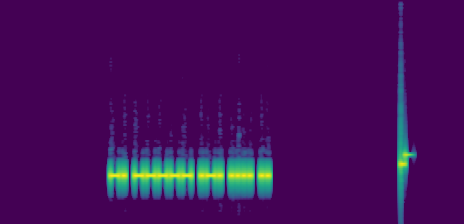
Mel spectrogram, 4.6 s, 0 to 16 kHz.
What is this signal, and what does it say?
Morse code, heard as a keyed tone, about 40 wpm, 700 Hz. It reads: N0RHI
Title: USA Call Signs - 3x Character Spacing - 40wpm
